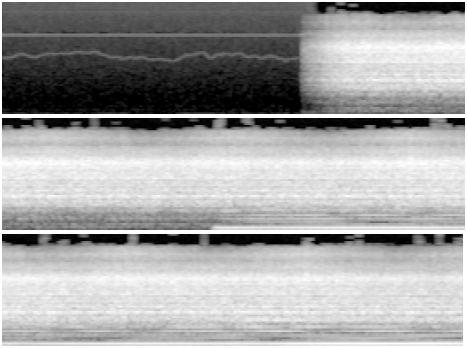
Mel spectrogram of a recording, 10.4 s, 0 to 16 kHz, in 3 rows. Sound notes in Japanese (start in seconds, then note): 2.3 激しく降り続ける雨の音：ザァー･･･; 10.1 不穏なbgm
